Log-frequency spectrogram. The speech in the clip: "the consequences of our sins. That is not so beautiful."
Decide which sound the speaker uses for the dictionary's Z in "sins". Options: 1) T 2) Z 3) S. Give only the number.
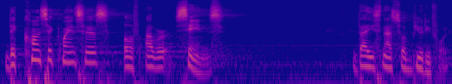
3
